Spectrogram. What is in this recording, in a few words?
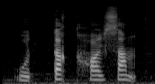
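"wuht dàk hòi sàm", Cantonese; to live happily; 活得開心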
